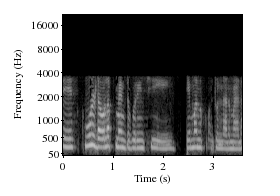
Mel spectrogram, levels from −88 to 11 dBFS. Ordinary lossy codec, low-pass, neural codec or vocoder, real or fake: AAC, 24 kbps; 3.6 kHz; codec, 24 kHz, 3.1 kbps, DualCodec; fake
